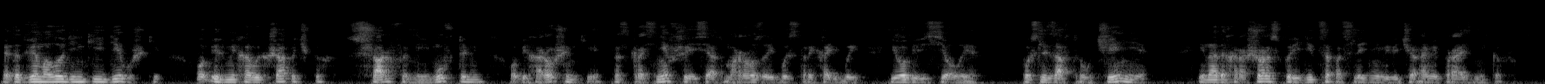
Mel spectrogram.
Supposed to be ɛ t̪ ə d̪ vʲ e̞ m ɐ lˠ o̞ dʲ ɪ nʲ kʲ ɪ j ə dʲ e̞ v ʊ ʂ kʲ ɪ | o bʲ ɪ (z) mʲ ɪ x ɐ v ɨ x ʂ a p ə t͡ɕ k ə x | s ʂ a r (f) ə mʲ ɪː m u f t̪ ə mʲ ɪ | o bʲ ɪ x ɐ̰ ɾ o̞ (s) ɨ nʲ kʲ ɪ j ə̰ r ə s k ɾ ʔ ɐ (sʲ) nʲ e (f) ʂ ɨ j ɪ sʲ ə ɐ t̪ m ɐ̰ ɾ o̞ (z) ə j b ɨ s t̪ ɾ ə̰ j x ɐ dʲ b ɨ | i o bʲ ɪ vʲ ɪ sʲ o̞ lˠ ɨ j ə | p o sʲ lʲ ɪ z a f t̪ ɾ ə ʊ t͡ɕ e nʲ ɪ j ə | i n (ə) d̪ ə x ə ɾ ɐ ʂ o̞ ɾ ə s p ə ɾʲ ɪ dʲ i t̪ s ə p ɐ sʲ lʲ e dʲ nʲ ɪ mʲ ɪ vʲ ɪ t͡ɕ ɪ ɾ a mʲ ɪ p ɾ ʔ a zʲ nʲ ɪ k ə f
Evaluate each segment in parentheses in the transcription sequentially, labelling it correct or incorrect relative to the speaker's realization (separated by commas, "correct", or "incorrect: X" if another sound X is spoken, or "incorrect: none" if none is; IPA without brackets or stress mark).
incorrect: v, correct, incorrect: ʂ, correct, correct, correct, incorrect: a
